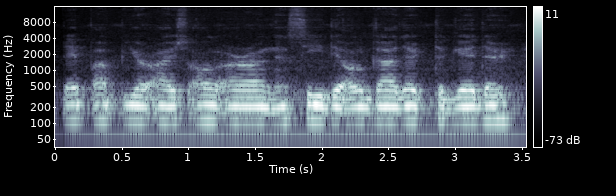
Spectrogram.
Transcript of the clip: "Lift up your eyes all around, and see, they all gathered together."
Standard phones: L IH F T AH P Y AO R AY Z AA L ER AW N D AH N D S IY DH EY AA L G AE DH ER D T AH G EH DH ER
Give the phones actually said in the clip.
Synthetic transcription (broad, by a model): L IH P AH P Y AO R AY S AA L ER AW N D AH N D S IY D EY AA L G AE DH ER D T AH G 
